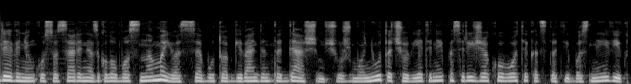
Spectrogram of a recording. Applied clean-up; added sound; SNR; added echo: neural separator model SepFormer DNS4.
